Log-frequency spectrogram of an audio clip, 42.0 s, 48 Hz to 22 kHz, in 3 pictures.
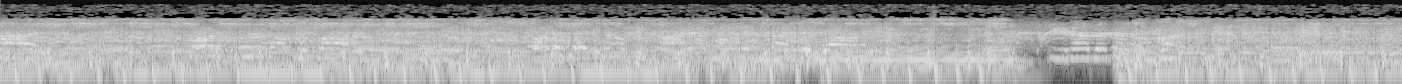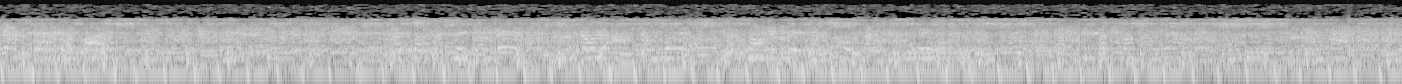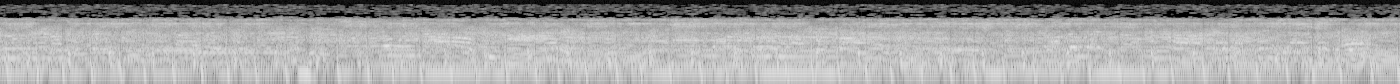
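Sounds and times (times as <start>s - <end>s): bass guitar: 0.0s - 10.4s, 11.2s - 42.0s
distorted electric guitars: 0.0s - 42.0s
drums: 0.0s - 42.0s.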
